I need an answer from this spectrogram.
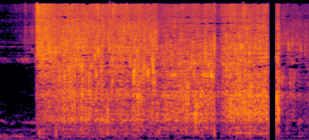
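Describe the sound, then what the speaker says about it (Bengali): Chicken sticks dropped one by one into hot oil, a sudden loud, continuous sizzling hiss after a quiet start, with a brief break near the end. "এক এক করে তেলেতে ভেজে নেব।"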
